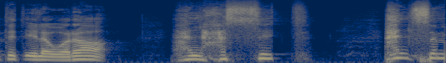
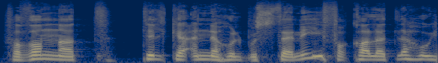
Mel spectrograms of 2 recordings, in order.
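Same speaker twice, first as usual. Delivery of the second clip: usual speaking voice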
